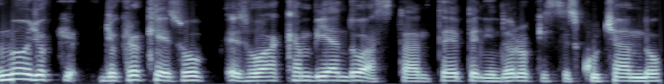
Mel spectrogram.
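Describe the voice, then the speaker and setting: A man talks at a moderate pace in a normal speaking voice, with medium pitch, fairly even intonation and a dry, close sound with no echo. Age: 20s. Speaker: musician and music producer. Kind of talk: casual interview.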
